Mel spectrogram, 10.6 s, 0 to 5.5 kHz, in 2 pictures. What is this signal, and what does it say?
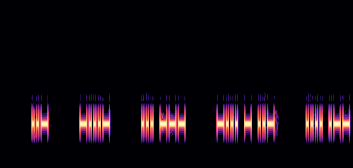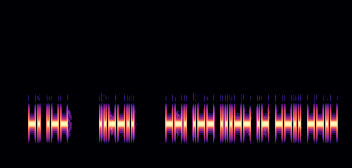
Morse code, heard as a keyed tone, about 36 wpm, 700 Hz. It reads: U <BT> SO BTU HW NW ? GW3AZQ
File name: UK MASTER QSOs TRAINING / 35WPM / UK MASTER QSOs 0023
